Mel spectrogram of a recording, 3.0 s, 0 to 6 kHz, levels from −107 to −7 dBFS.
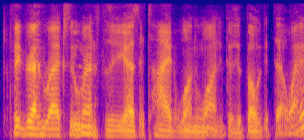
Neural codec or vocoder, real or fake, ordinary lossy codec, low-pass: codec, 24 kHz, 0.9 kbps, WavTokenizer, medium music audio release; fake; AAC, 48 kbps; 5.4 kHz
